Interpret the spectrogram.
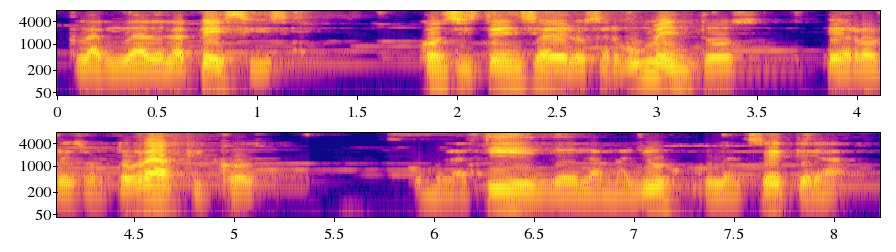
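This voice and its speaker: Man teaching a radio class, mellow voice. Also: medium pitch. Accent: Peruvian Spanish. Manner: clear, deliberate explaining, addressing students directly. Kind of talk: educational radio lesson. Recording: dull lo-fi radio broadcast.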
